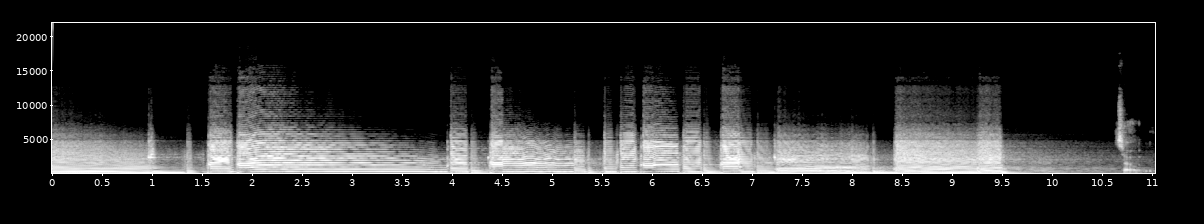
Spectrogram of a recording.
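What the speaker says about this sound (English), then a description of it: "you kind of get that effect of the spring reverb on the amp inside a room" Distorted electric guitar chords ring out through a Quad Cortex amp preset with a splashy, lingering spring reverb tail that fades into the room after each strum.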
